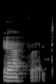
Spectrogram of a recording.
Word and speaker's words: affect: we talk about it it's pronounced a effect and the difference is like it's not like an effect like that happens or a special effect or something.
